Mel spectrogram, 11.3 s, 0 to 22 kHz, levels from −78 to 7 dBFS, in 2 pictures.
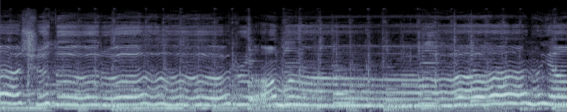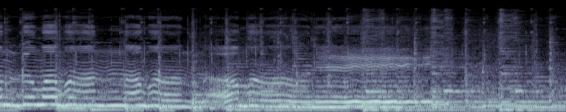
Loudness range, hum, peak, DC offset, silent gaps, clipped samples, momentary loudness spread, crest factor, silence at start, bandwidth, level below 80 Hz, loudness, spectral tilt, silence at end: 2 LU; none; 0 dBFS; under 0.1%; none; under 0.1%; 5 LU; 12 dB; 0 s; 16 kHz; -36 dBFS; -13 LUFS; -6.5 dB/octave; 0 s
